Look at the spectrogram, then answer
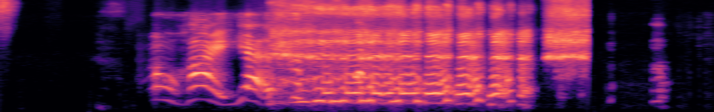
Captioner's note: both laughing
